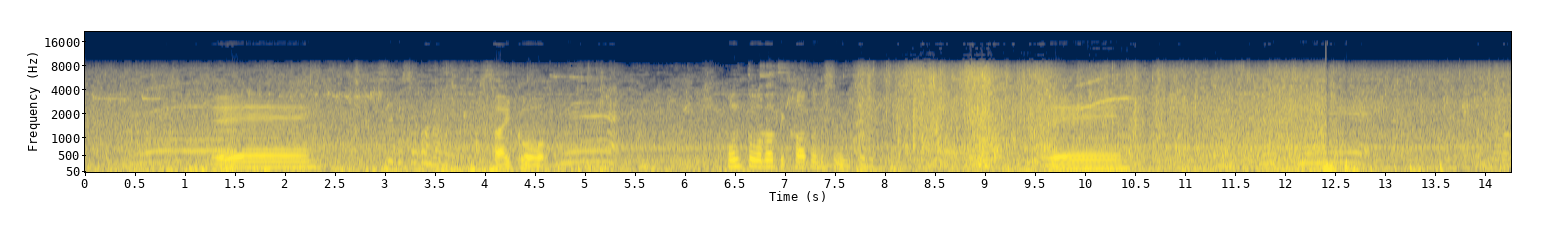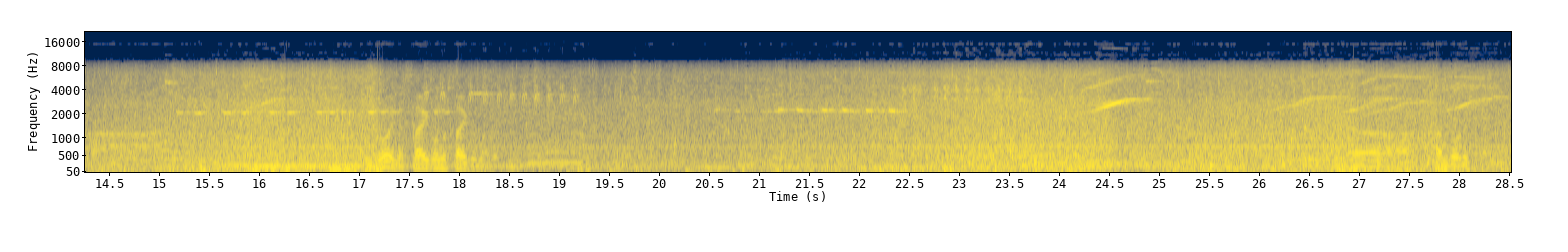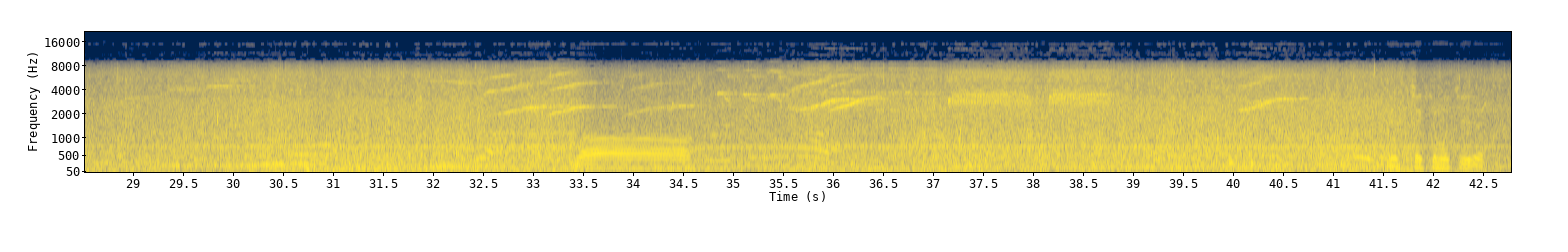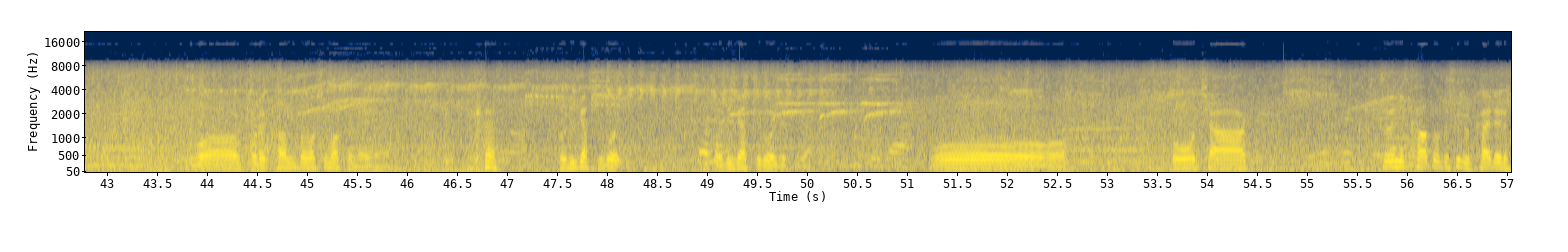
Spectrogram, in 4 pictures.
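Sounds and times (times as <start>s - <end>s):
birds calling with whistles: 0.0s - 1.5s, 2.1s - 8.8s, 9.5s - 11.0s, 14.8s - 19.4s, 20.4s - 25.3s, 26.0s - 30.2s, 32.0s - 41.0s, 43.7s - 57.0s
motorboat engine running: 0.0s - 57.0s
water rushing along hull: 0.0s - 57.0s.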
